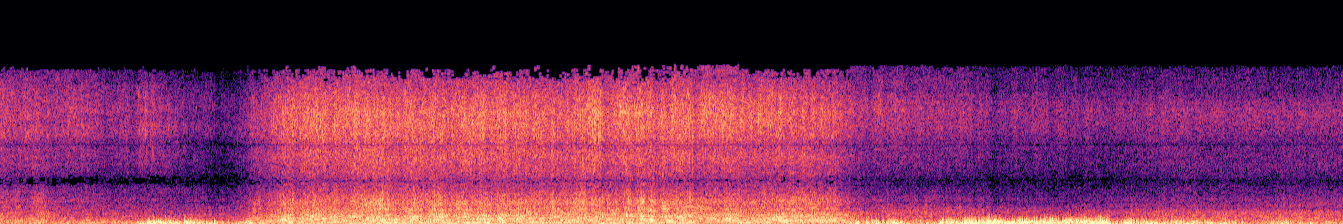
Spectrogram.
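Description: A drone's rotors whir with a steady, high buzzing hum.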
